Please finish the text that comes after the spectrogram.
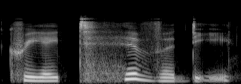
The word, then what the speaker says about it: creativity: d correlated this t changes to a d creativity the first t stays a t because even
